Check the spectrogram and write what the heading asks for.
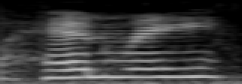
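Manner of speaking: plain reading voice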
